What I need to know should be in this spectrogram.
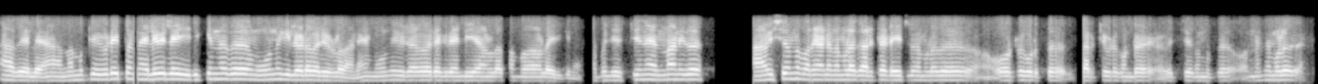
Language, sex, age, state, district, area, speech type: Malayalam, male, 45-60, Kerala, Idukki, rural, conversation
